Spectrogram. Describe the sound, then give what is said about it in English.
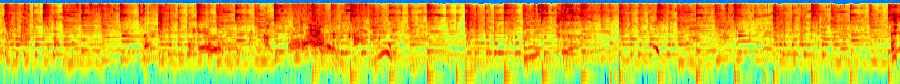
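Hugo the bulldog gives scattered, excited yips and whimpers while play-fighting with Igor, a hand-raised lion cub, in a safari park, the sounds partly buried under a steady, continuous music bed. “Hand-raised in this safari park, they formed a very close bond, and their favourite activity is a bit of rough and tumble.”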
